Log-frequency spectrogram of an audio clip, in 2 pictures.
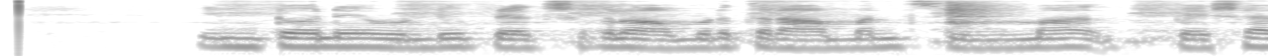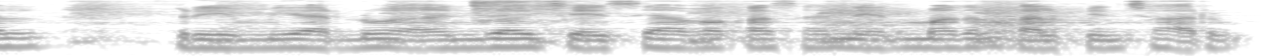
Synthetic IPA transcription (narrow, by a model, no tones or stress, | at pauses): iɳʈo̞ːne̞ːuɳɖipɾeːkʂɐkuluɐmɾut̪ɾaːmɐnsinimaːspeʂɐlpɾimijɐɾnueɲd͡ʒɔːjt͡ʃe̞ːseːɐʋɐkaːʃaːnːiniɾmaːd̪ɐmkɐlipiɲt͡ʃaːɾu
